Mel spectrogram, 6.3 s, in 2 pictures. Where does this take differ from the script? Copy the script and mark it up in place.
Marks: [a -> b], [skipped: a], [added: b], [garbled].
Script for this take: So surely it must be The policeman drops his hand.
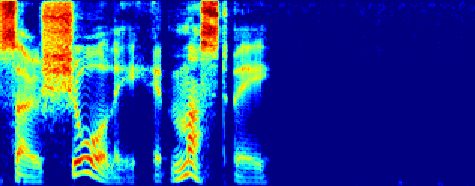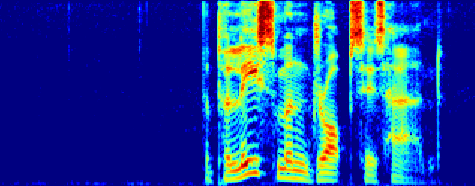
So surely it must be The policeman drops his hand.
